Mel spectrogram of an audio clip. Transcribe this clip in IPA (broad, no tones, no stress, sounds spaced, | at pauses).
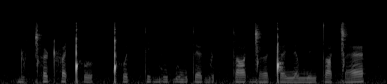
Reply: ɖ u ǀʰ ɜ ʈ f æ ǃʰ ʊ | ǃʰ ʊ tː i ɡ u ɓ u m t ɛ ɡ ʊ tː ɑ ɡ͡ǀ ɜ ǃ ɛ n ɛ m ɾ i t̪ ɑ ɡ͡ǀ æ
